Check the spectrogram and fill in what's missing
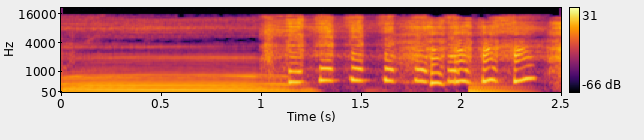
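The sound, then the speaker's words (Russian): A cow moos loudly, one long, steady low call lasting about a second, followed by a shorter, wavering call that rises and falls in pitch. “Радуются дети и даже коровы.”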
